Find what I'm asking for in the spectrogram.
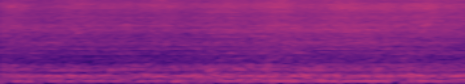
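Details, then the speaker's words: Alliance/Speed Queen commercial dryer, tested with the door switch powered directly before the panels are refitted, after replacing the damaged drum idler pulley, bearing slide kit and pulley nut. Steady, even drum rumble with no knocking or squeal: normal dryer operation. "it's working like that not like before it's making loud noise now no any loud noise it's working properly"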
